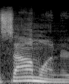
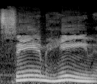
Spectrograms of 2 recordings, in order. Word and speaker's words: Samhain: That's someone who I don't know, somebody fucking told me that, but Samhain, as us filthy Americans pronounce it, it's Samhain in Irish, in Gaelic.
